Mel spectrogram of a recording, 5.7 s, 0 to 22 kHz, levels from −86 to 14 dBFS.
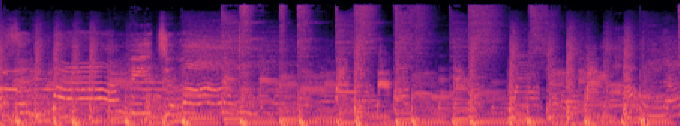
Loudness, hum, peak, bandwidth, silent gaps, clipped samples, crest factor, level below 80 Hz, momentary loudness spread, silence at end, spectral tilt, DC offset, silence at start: -18 LUFS; none; 0 dBFS; 19.5 kHz; none; under 0.1%; 16 dB; -26 dBFS; 5 LU; 0 s; -5 dB/octave; under 0.1%; 0 s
